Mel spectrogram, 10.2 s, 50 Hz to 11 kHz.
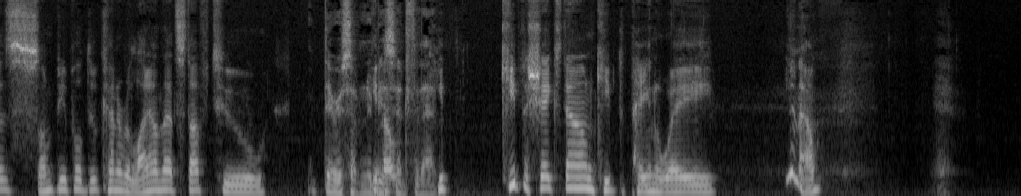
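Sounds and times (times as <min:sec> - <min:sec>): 
speech: 0:00.0 - 0:07.2, 0:08.0 - 0:08.3
short breathy yawn: 0:09.4 - 0:09.6.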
